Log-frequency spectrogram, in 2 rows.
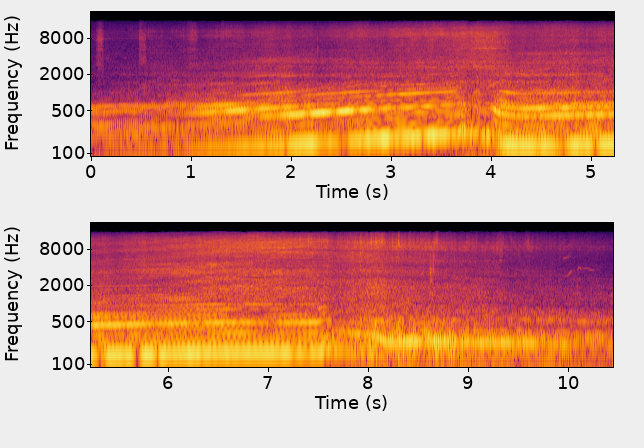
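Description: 1964 Suzuki T10's 250 cc two-stroke twin engine pulling a motorcycle past: its pitch climbs for about four seconds, drops suddenly at a gear change, climbs again, then falls about eight seconds in and fades as the bike rides away.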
